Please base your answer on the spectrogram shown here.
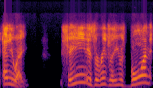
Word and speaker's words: Shaahin: His name is, now we're going to start this off bad because I'm going to mispronounce his first name. It's Shaahin, right? Yeah. Shaahin.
